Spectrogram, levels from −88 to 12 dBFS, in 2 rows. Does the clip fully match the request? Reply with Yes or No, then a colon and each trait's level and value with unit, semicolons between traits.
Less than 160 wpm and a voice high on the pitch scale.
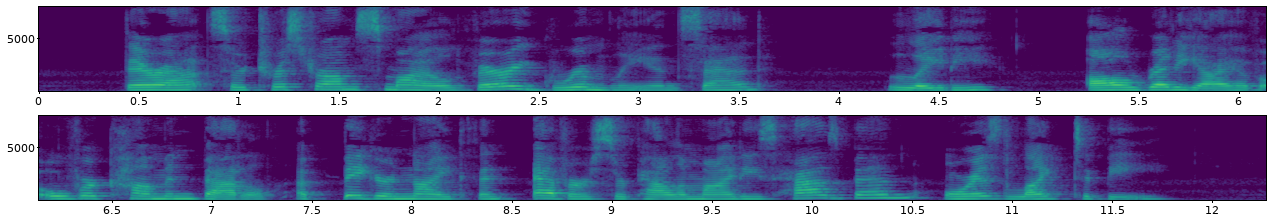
Yes: average, 140 wpm; high, 220 Hz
